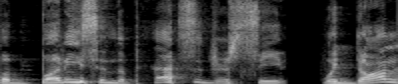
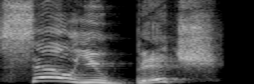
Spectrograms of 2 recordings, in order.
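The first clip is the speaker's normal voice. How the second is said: put-on, pitched-up voice, called out loudly; 6 semitones higher than usual. Telling how a wrestler called to his opponent before the crowd, retelling a very loud callout. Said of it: "Buddy just says very loudly".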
